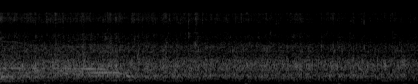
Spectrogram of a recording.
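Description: Faint audience applause in a theater, a steady patter that slowly dies away.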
